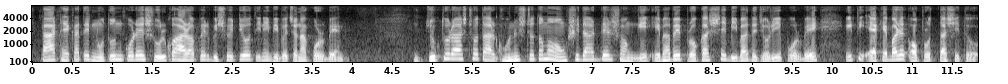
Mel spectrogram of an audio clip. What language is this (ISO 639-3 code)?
ben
